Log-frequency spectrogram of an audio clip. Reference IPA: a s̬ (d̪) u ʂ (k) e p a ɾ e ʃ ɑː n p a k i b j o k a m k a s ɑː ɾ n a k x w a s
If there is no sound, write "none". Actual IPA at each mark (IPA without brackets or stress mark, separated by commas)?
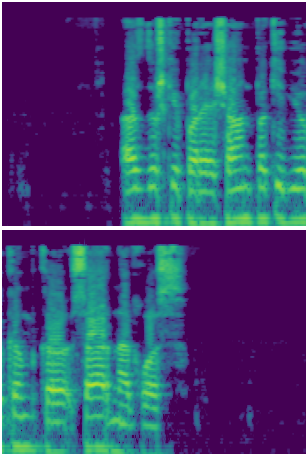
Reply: d̪, k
